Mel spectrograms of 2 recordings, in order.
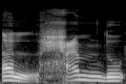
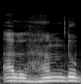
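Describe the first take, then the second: First: The h sound is strongly pressed from the throat. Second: The h sound is light and unpressed. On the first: The speaker calls it right. "এভাবে চাপ দিয়ে বলবেন" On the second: The speaker calls it wrong. "কখনোই আলহামদু বলবেন না"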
